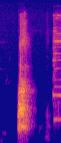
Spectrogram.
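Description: One sharp bark from a pet dog sounds up close, followed after a brief gap by a faint sustained tonal sound.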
